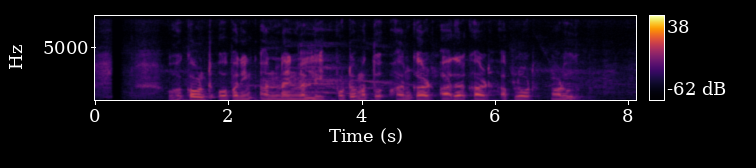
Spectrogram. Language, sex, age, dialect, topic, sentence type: Kannada, male, 25-30, Coastal/Dakshin, banking, question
